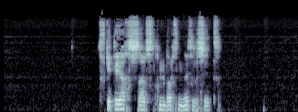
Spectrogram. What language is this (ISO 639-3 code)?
kab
